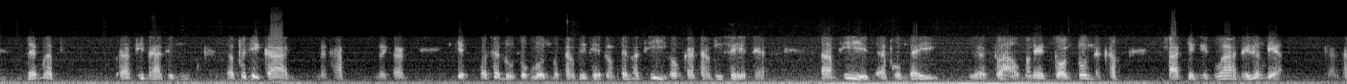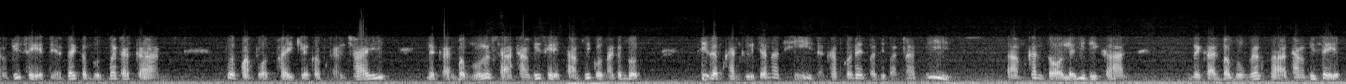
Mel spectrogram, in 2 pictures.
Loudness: -16 LUFS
